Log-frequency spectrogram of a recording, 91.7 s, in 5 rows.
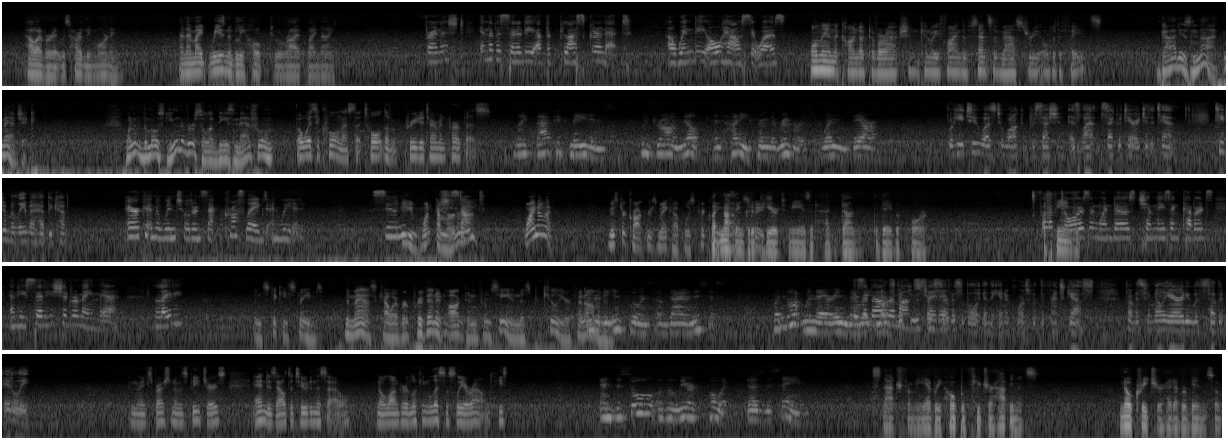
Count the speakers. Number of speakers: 9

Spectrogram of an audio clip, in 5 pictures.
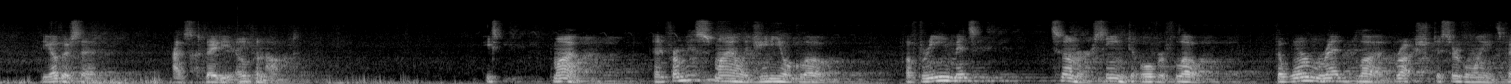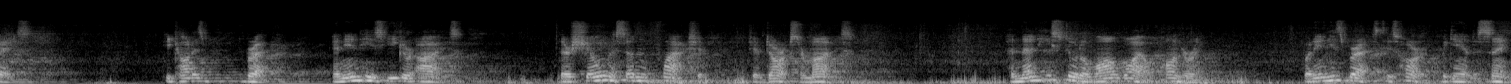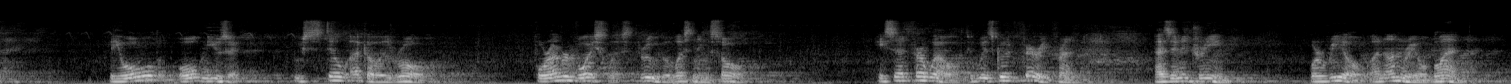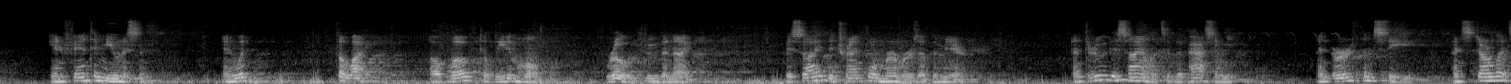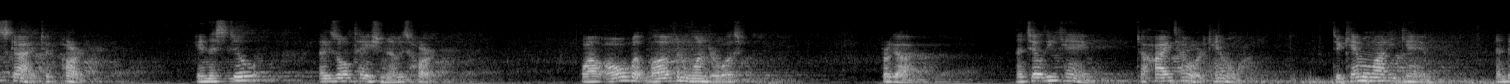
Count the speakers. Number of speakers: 1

